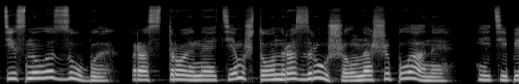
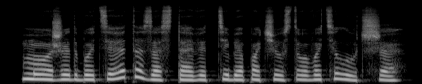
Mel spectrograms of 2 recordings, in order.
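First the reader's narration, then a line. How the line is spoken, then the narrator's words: Purring. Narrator (Russian): промурлыкала Ашанти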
